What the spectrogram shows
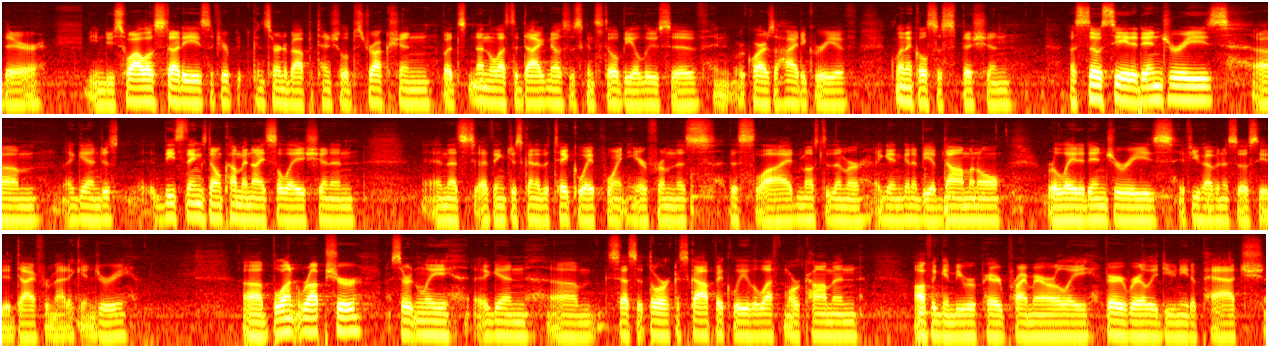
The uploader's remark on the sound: recorded Saturday, September 11, 2021, during the CORE conference in Salt Lake City, Utah - USA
